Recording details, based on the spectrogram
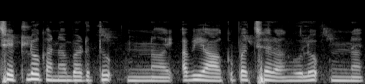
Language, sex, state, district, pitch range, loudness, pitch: Telugu, female, Telangana, Mahabubabad, 175-205 Hz, -16 LUFS, 185 Hz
